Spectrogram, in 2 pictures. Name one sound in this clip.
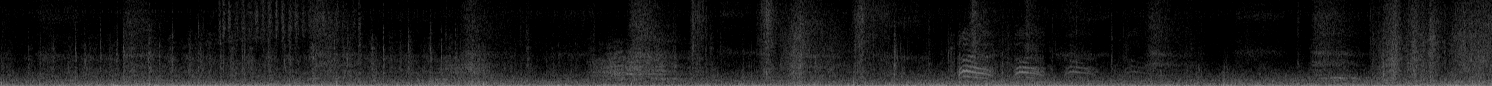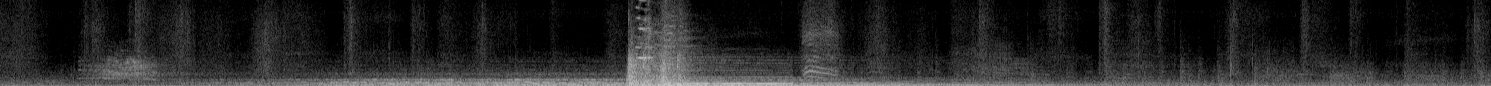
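Footsteps crunch steadily on dirt.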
